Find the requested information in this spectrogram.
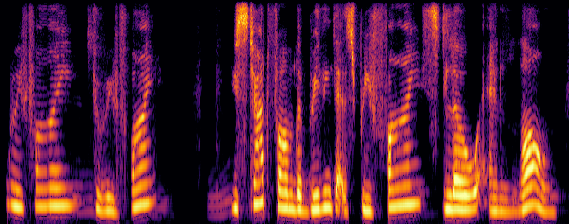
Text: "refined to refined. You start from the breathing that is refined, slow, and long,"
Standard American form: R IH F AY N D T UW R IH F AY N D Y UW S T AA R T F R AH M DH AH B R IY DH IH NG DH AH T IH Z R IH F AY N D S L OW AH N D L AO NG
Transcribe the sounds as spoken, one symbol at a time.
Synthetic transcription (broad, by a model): R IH F AY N T UW R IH F AY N Y UW S T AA T F R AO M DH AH B R IY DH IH NG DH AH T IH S R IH F AY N S L OW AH N L AO NG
